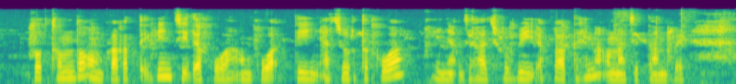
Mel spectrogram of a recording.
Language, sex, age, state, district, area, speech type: Santali, female, 18-30, West Bengal, Uttar Dinajpur, rural, spontaneous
